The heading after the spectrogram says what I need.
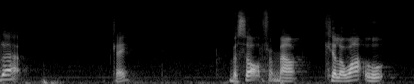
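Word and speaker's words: Kilauea: Basalt from Mount Kilawa. Kilawa, how you say it? They pronounce every vowel over there in Hawaii. Kaouya.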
